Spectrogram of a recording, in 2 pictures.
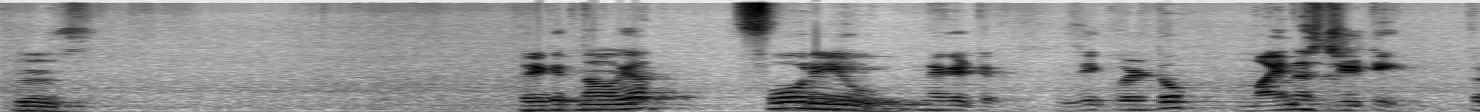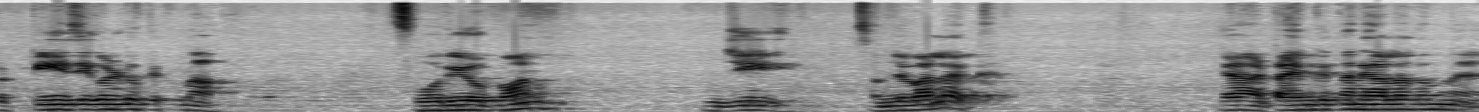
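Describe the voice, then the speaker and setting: A man's voice: mid-range voice, steady tone, takes it slowly, long pauses, a little mellow. Man teaching physics in an echoey classroom. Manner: quizzing students, teasing and casual. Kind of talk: classroom lecture. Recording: echoey room with faint noise.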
